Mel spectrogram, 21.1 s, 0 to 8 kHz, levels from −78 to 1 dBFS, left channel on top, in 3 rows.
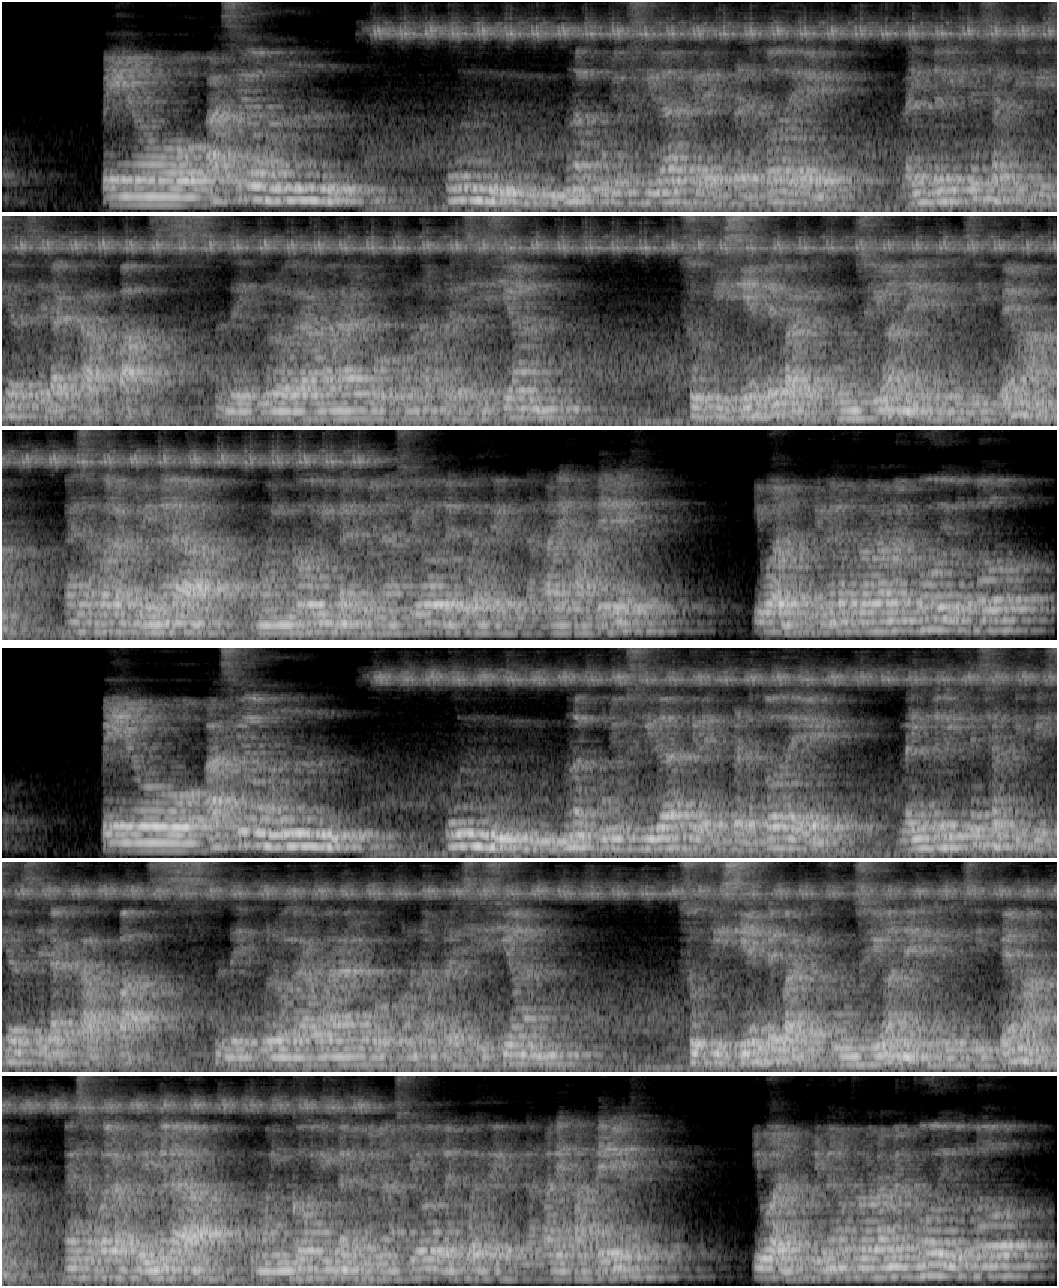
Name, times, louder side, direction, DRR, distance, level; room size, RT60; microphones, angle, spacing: voice 1, 0.7-2.3 3.0-5.6 6.0-10.7 11.5-14.0 14.5-18.3 19.1-20.8, right 1 dB, 85° right, -8 dB, 1.3 m, -22 dB
sound 1, 2.4-16.6, left 2 dB, 40° left, 0.6 m, -33 dB
6.1 x 3.1 x 2.4 m, 1.2 s
head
